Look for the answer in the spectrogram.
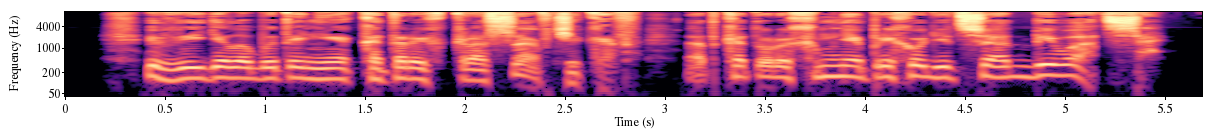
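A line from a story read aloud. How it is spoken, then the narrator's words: Laughing. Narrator (Russian): Кэт рассмеялась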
